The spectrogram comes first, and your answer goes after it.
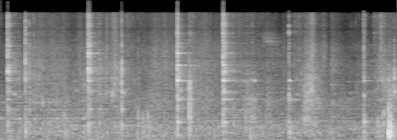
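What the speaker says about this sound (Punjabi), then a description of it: "ਮਸਾਲਾ ਚੰਗੀ ਤਰ੍ਹਾਂ ਮਿਕਸ ਕਰਨੀ।" Fruit chaat is mixed with spices in a bowl, giving repeated scraping and clinking strokes at an uneven rhythm, moderately loud and close, with no talking.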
